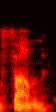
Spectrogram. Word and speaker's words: thumb: don't know why but the b in thumb is silent yeah so when you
